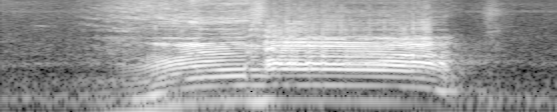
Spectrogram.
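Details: A cow mooing: one long, deep, harmonic moo that rises in pitch at the start, then holds steady for about one and a half seconds before ending abruptly. No other sounds stand out.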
